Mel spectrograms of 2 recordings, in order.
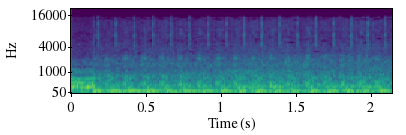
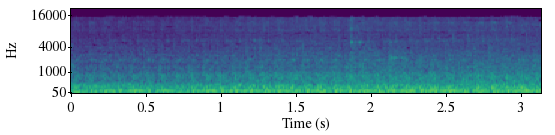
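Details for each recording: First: Yamaha Vega ZR small single-cylinder motorcycle, long unused, first start before overhaul, leaking valve seals, worn piston and rings suspected: uneven idle with rapid clatter on firing pulses; connecting rod knock and worn cam chain. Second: Vega ZR motorcycle after a heavy overhaul (long unused; leaking valve seals, corrosion from spilled battery acid), kick-started: small single settles into a steady idle that rises slightly, no rattle or knock; rebuilt engine runs healthy.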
